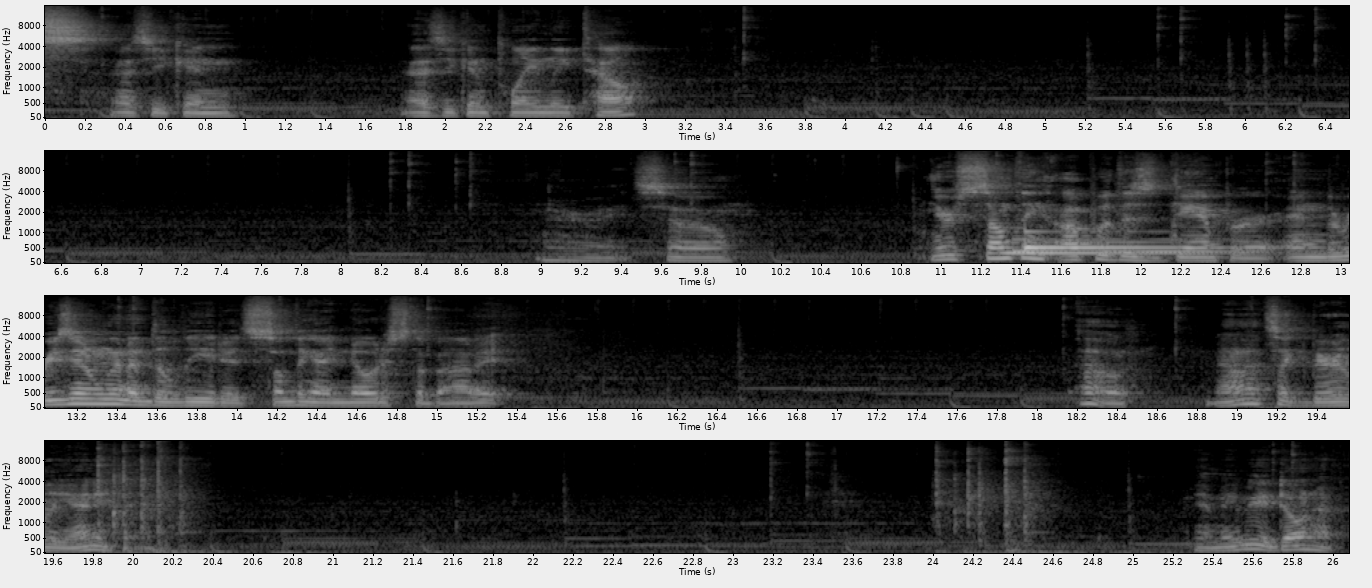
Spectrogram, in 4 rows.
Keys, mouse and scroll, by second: 0.2-3.5 drag, 5.5 click, 6.2 right click, 8.2 click, 8.5 right click, 9.6 click, 11.1 click, 12.6 click, 13.3 click, 14.0 right click, 14.8 click, 18.1 click, 23.1 click, 25.7 click.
